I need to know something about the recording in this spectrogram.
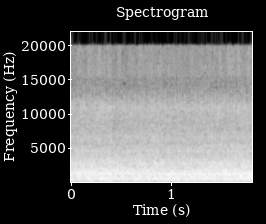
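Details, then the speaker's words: Engine idling smoothly after the belt tensioner was replaced. The earlier abnormal squeaky noise from the pulley is gone; normal idle. "oh you hear that no sound I mean the noise disappeared"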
